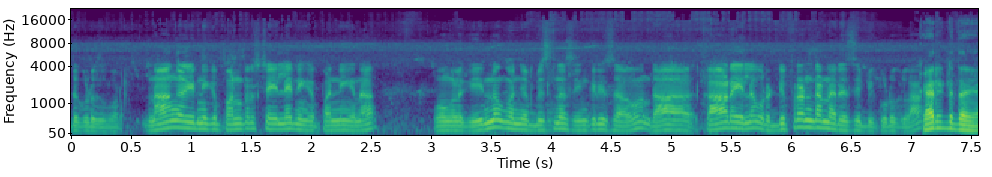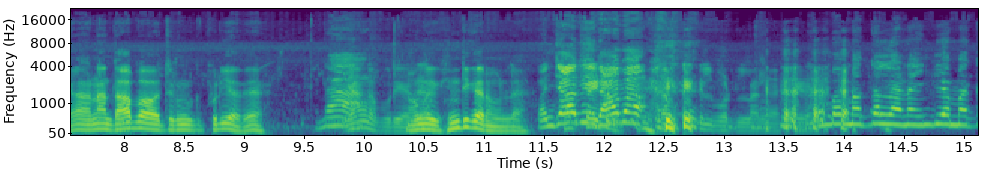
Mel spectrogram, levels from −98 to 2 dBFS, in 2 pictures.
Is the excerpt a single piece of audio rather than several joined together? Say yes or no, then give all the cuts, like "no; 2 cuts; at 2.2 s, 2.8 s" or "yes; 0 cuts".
yes; 0 cuts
